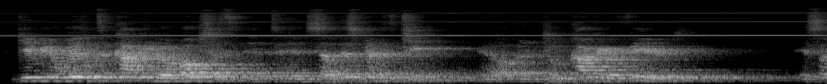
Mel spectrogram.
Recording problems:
room echo; strong; dies away in 2.7 s
off-mic speech; far
high-pitched whine; noticeable; throughout; 4 kHz, 15 dB below the speech
abrupt cut into speech; at the end

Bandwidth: 14.5 kHz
